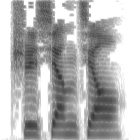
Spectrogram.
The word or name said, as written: 香蕉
